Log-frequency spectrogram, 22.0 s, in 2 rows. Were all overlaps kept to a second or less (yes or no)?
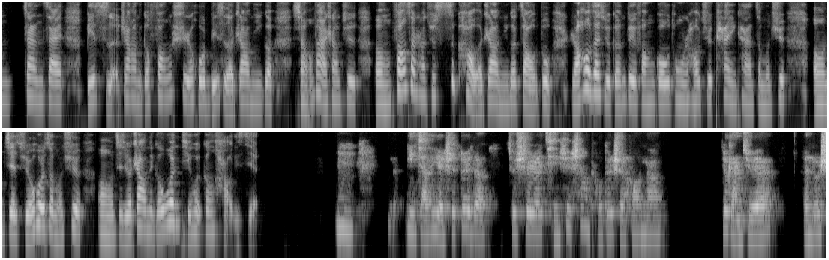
yes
